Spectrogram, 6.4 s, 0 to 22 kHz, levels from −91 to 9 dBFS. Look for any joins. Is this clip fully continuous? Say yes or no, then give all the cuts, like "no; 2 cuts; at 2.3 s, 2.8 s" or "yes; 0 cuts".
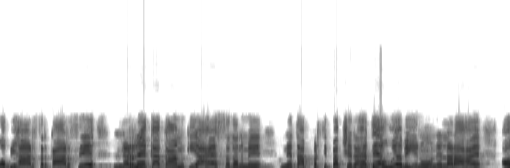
yes; 0 cuts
